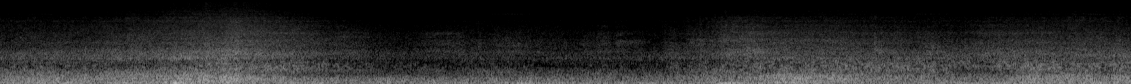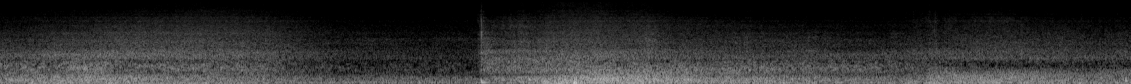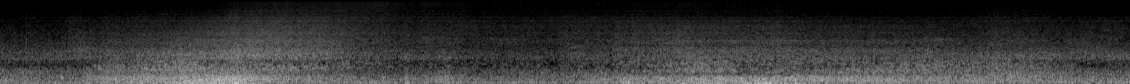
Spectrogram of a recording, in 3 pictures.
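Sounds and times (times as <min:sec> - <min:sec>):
ocean surf breaking: 0:15.7 - 0:33.9.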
